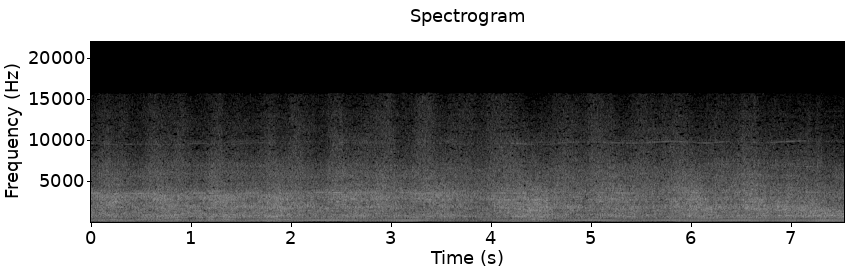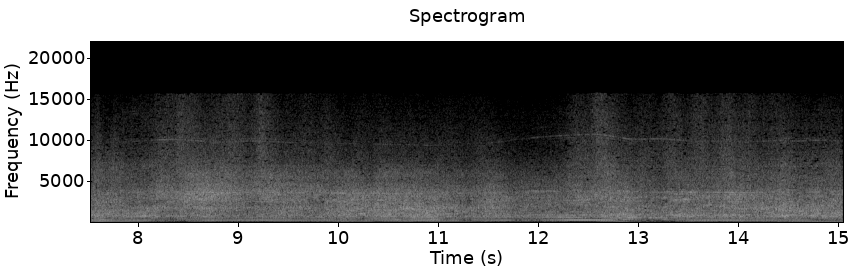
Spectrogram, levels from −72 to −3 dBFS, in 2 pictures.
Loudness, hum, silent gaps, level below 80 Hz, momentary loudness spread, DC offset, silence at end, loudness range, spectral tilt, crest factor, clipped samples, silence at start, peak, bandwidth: -29 LUFS; none; none; -68 dBFS; 3 LU; under 0.1%; 0 s; 1 LU; -1 dB/octave; 16 dB; under 0.1%; 0 s; -16 dBFS; 16 kHz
